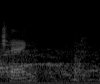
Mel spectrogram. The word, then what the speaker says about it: Cheng: Last name is pronounced Chang. Tony Cheng.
